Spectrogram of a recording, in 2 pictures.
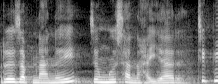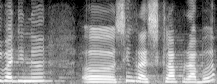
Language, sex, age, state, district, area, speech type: Bodo, female, 45-60, Assam, Udalguri, rural, spontaneous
